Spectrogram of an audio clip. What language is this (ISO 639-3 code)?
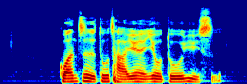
zho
